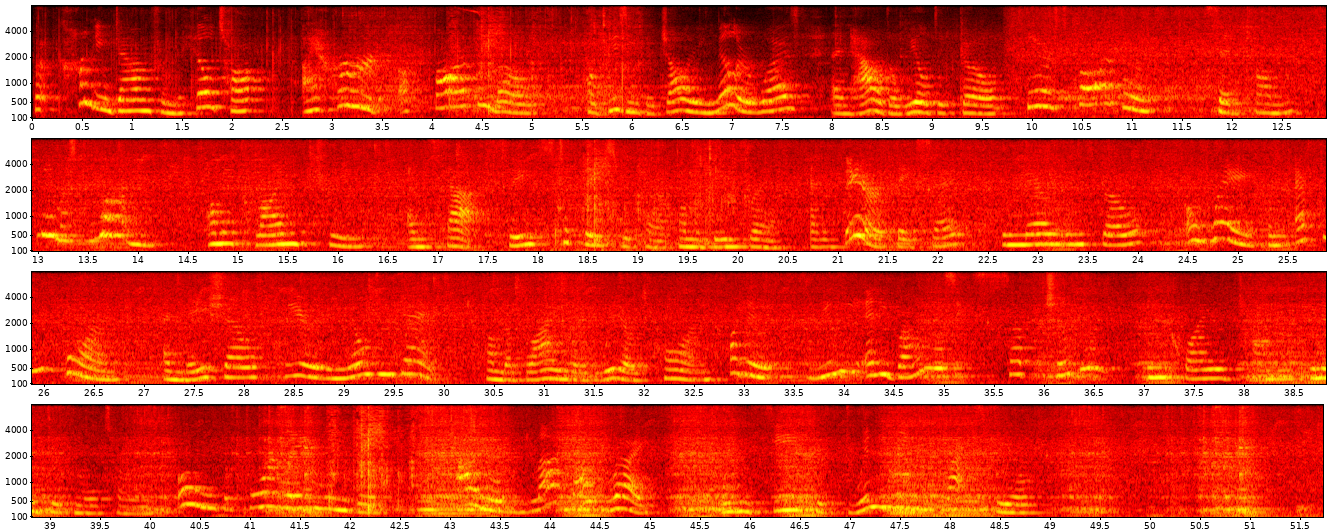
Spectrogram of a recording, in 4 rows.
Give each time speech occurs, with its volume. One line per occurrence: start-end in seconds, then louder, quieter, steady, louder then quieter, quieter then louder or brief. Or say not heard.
0.0-48.9 steady.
